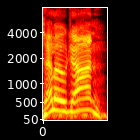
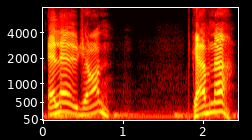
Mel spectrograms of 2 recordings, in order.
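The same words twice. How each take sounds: First: Said in the usual way. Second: High-pitched mock Cockney greeting; British "guv'nor" accent. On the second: Host reading Amy's hello to John aloud, mock British accent. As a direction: put on a playful British accent, 'ello and guv'nor. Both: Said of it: "you could type in an accent".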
